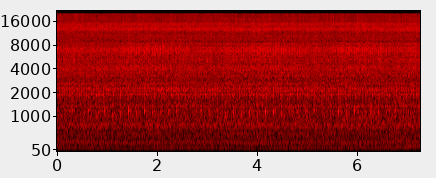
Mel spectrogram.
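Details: 2007 Chevrolet Avalanche at about 86,000 miles, steady idle with a light, regular tapping at a constant pace; owner asks whether it is engine knock or piston slap, unresolved after four dealer visits.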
